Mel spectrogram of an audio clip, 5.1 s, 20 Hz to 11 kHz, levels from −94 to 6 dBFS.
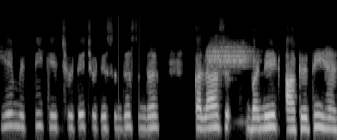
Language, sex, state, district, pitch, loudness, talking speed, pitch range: Hindi, female, Uttar Pradesh, Gorakhpur, 240 Hz, -28 LUFS, 120 wpm, 230-250 Hz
